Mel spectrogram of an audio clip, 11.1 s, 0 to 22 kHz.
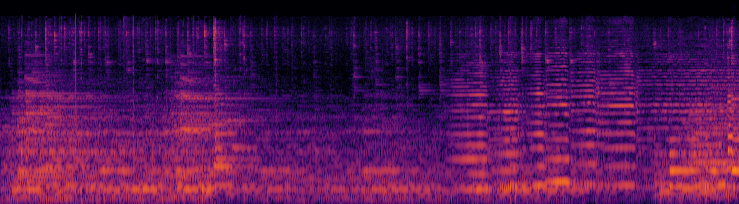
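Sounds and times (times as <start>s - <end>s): acoustic guitar chords: 0.0s - 11.0s
piano: 0.0s - 11.0s.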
